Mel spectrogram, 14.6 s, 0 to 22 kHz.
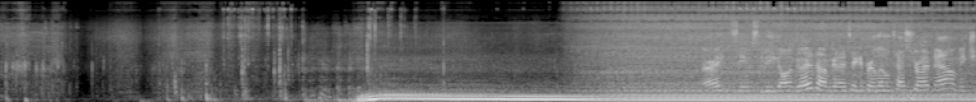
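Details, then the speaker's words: Dodge Magnum 3.5 V6 after replacing a seized alternator and refitting the serpentine belt and coolant hose: short crank, then a steady, even idle with no squeal or rattle; it is charging, battery light off, power steering back. "it's charging all right had already feels a lot nicer having power steering back and as you can see there's no battery light anymore so it's charging it's"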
